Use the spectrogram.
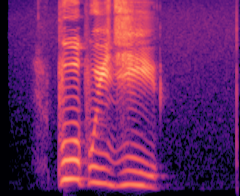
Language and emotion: Russian, angry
